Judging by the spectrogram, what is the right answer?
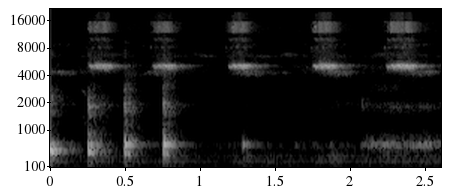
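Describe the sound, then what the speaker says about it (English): Crickets chirp in short repeated bursts, a close rhythmic trill pulsing several times alone with no talk, in a quiet night setting at a house. "scary crickets again"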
